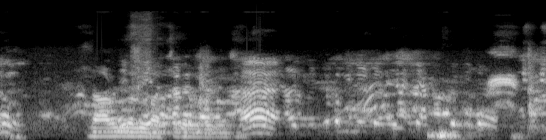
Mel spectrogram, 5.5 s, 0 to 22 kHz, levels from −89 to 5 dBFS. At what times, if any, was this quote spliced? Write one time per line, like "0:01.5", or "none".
none

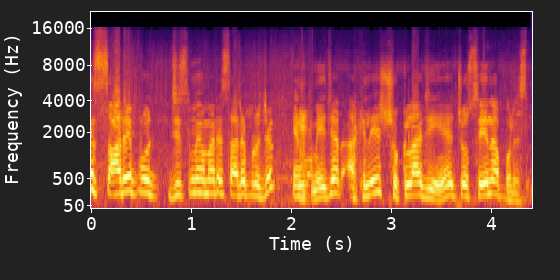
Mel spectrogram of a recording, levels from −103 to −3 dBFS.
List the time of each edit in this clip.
0:02.1

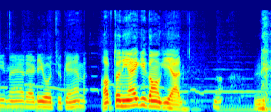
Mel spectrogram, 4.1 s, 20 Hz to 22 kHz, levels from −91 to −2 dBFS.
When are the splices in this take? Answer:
0:01.2

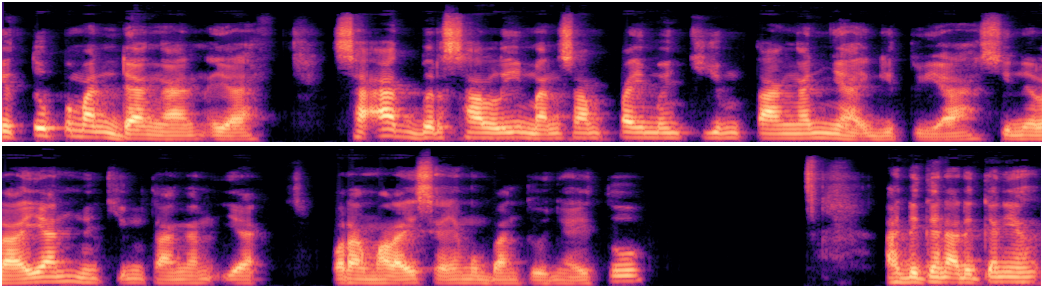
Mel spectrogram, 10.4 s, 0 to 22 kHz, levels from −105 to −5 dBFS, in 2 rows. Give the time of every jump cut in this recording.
none

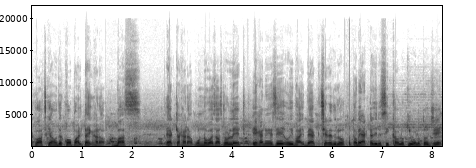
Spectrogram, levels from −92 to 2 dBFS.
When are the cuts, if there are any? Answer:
0:01.5
0:04.3
0:06.3

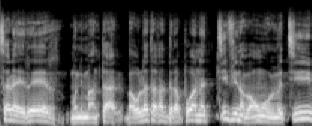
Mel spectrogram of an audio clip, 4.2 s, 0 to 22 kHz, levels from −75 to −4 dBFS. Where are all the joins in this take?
none

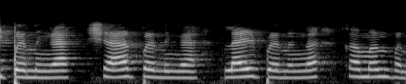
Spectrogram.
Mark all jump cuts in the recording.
none

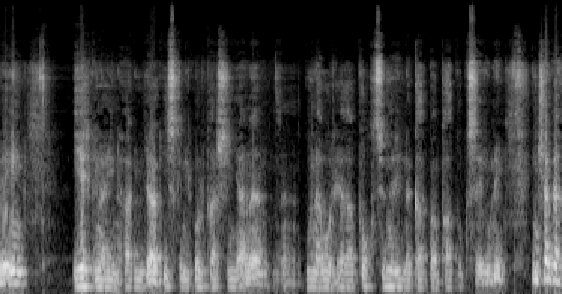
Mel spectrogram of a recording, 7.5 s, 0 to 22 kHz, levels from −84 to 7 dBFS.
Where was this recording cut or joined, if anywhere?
none

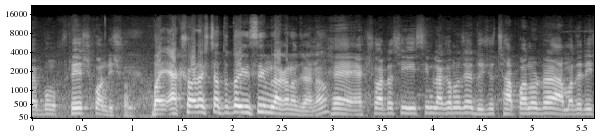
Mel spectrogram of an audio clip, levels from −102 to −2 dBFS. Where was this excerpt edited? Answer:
none

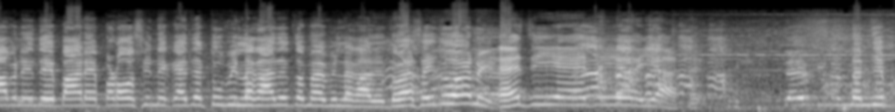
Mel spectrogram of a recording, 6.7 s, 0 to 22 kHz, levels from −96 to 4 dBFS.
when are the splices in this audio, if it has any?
none

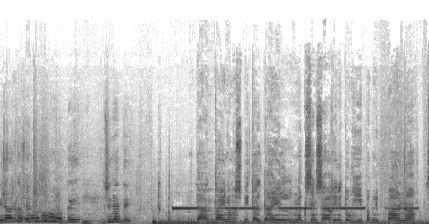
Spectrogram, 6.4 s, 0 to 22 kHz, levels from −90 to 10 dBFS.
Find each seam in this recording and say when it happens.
0:02.2

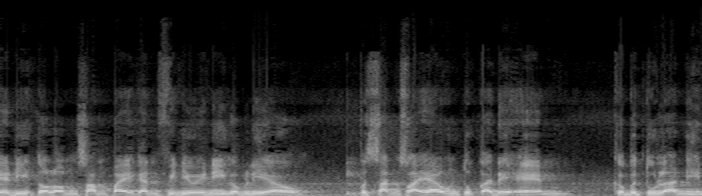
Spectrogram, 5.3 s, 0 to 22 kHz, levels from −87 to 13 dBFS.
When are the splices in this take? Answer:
0:02.6

